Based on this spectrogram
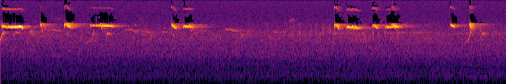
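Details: Piercing high whistles of a common kingfisher, short notes given singly and in clusters of two or three, with a pause in the middle and faint twittering behind.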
